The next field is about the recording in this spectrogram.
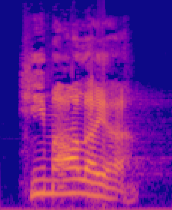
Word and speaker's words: Himalaya: Himalaya. They call it Himalayas because they can't pronounce it properly.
